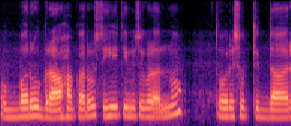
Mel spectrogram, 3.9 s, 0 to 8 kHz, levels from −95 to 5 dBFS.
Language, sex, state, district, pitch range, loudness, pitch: Kannada, male, Karnataka, Bangalore, 140-160 Hz, -17 LUFS, 150 Hz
